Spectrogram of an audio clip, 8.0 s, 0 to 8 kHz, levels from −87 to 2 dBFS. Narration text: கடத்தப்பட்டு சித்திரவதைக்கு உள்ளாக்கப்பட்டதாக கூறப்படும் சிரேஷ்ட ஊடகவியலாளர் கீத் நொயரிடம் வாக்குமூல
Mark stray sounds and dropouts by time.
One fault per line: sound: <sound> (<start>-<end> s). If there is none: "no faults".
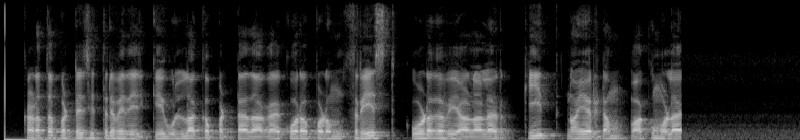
no faults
